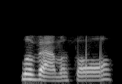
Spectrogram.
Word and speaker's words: Levamisole: Levamisole? – Levamisole. – Levamisole.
